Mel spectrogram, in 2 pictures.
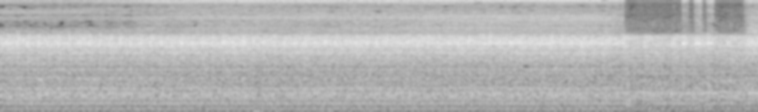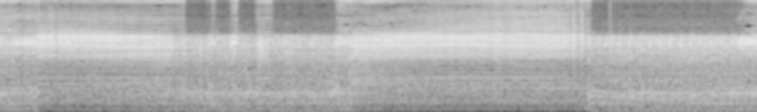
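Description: Truck engine running steadily under load to drive a truck-mounted knuckle-boom crane's hydraulics while it lifts a concrete beam. The tone of the engine and pump shifts about six seconds in and again near the end as the boom is worked.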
